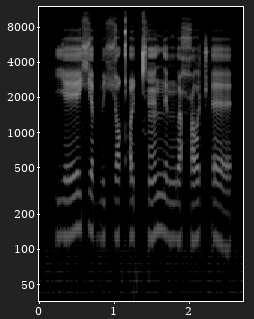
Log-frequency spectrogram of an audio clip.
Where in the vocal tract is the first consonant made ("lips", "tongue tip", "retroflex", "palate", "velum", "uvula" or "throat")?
palate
